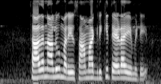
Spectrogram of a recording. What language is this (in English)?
Telugu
